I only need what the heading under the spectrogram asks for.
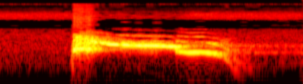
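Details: Cato, a Jack Russell Terrier at Quail Roost, serenades the hounds farewell as a day of foxhunting ends: one wavering howl of about a second, bursting in loud then sliding gradually downward before fading out.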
